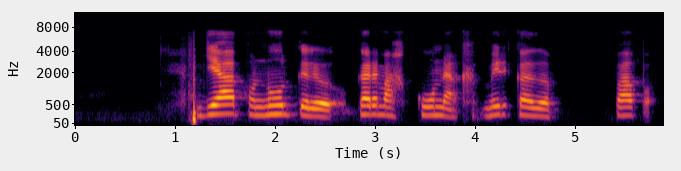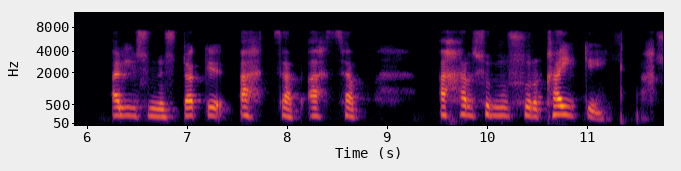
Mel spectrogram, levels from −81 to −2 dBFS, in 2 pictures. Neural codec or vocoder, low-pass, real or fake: codec, 16 kHz, 0.8 kbps, ZipCodec; 7.2 kHz; fake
